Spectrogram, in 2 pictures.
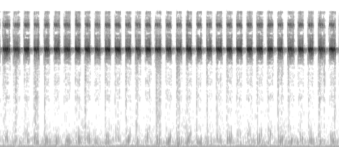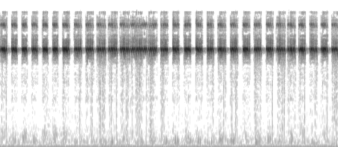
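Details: A high, rhythmic chirping from two crickets stridulating: fast regular pulses throughout, briefly blending into a continuous trill partway through, then resuming the even beat; a quiet background.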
